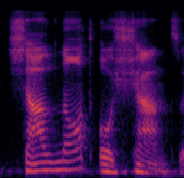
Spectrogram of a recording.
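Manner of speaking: shall not o shan't said very slowly; slow teacher demonstration; very slow model. Shown as a demonstration. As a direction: spell it out slowly for students. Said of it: "Respetamos la misma oración".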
